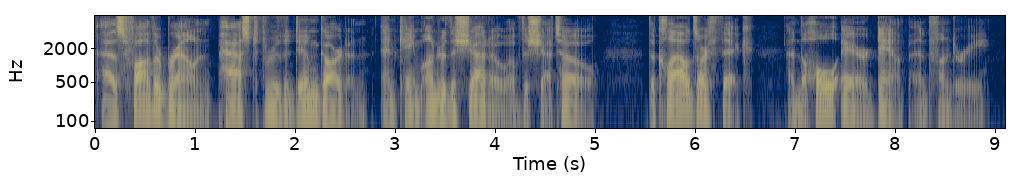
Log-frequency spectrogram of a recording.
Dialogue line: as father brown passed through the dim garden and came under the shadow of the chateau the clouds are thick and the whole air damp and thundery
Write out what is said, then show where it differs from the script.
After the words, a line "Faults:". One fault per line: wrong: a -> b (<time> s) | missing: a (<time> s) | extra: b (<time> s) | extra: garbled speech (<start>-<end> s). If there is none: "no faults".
as father brown passed through the dim garden and came under the shadow of the chateau the clouds are thick and the whole air damp and thundery
Faults:
no faults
